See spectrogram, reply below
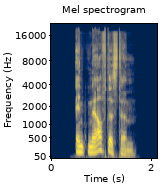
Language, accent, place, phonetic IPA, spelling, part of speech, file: German, Germany, Berlin, [ɛntˈnɛʁftəstəm], entnervtestem, adjective, De-entnervtestem.ogg
- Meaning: strong dative masculine/neuter singular superlative degree of entnervt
